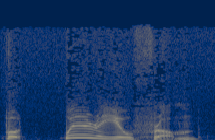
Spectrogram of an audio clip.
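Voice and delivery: put-on high, sweet little old lady; soft old biddy voice. A narrator's reading. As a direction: play the harmless granny. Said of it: "in her soft old biddy voice".

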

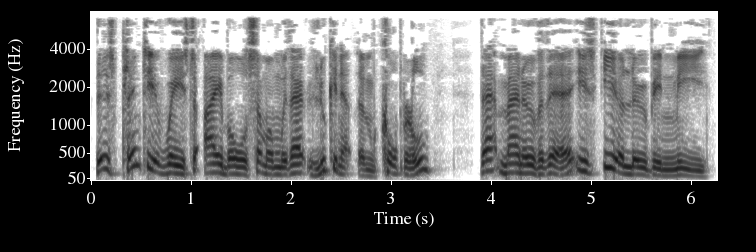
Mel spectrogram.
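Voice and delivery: blustering, aggrieved boss; paranoid captain. Acted. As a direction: accuse them with puffed-up suspicion. Narrator voices paranoid Captain Colon.

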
